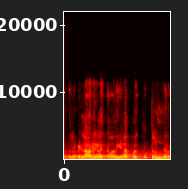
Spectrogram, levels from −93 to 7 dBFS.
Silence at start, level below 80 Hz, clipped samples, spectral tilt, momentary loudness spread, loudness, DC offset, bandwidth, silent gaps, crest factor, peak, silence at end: 0 s; -56 dBFS; under 0.1%; -7.5 dB/octave; 6 LU; -30 LUFS; under 0.1%; 12.5 kHz; none; 14 dB; -14 dBFS; 0 s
